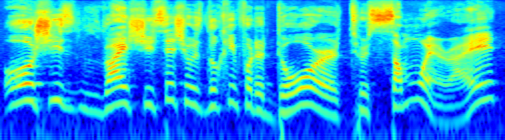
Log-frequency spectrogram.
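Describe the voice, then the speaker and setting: A young man live-streaming a game, chatting with viewers in an animated, rambling way. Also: high voice, normal speed. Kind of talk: casual live-stream chat while gaming.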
